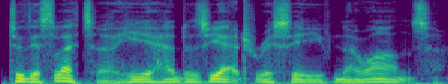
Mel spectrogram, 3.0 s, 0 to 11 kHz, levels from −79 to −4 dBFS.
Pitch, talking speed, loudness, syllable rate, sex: 90 Hz, 200 wpm, -18 LUFS, 4.8 syllables/s, male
